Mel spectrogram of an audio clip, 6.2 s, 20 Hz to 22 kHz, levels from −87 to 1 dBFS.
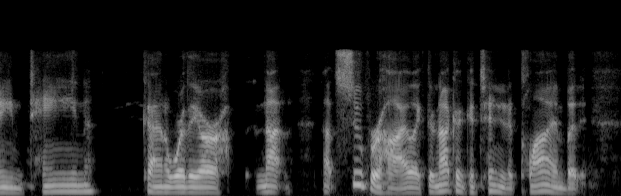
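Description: Nothing stood out on listening to this speech, which comes across as ordinary G.722 wideband telephone audio.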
